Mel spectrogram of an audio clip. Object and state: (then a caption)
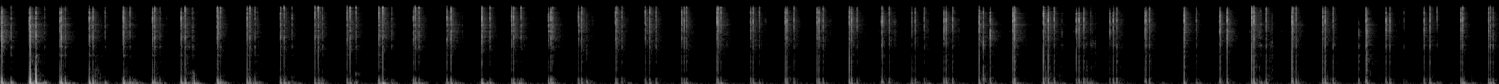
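Scissors with plastic handles tapped by fingernails. Long nails tap the amber plastic handles of a large pair of scissors with steel blades held close to the mic. About 65 crisp, bright clicks come in a quick, slightly uneven run of roughly three per second, each dying away almost instantly.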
